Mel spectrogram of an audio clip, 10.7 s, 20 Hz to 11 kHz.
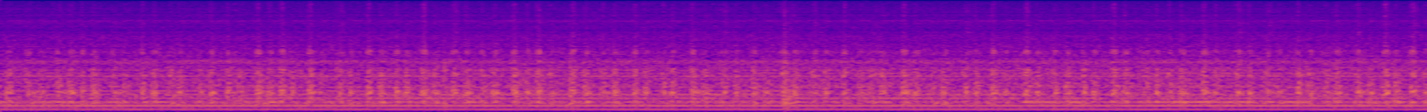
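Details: Xbox 360 Slim DVD drive with an old game disc inserted: faint whirring hum with quick repeated light ticks as the laser moves back and forth very fast, with slight grinding while seeking.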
